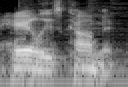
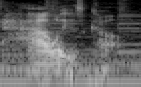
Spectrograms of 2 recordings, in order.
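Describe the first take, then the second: First: The first syllable is said like 'hay'. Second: The first syllable is said like 'hal'. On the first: The speaker calls it wrong. "people mispronounce the comet's name all the time" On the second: The speaker calls it right. "the correct name is Halley's comet"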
